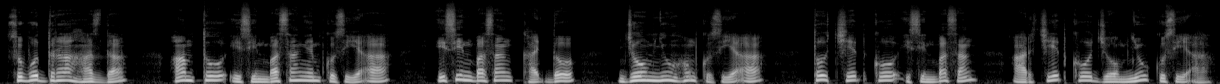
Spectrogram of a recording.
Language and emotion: Santali, neutral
